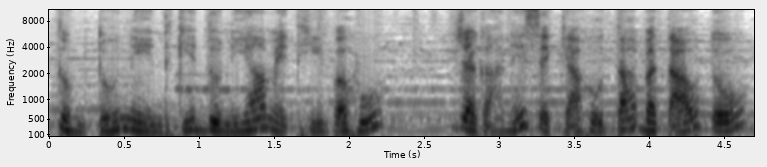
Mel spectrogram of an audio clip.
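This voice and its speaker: Woman voicing an old village mother-in-law, slow pace, motherly, mildly chiding, cartoon family drama, soft music behind. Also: medium pitch, lively intonation, natural voice. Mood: gently chiding. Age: older. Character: elderly village mother-in-law, fond and gently scolding. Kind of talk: Hindi cartoon family story dialogue.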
